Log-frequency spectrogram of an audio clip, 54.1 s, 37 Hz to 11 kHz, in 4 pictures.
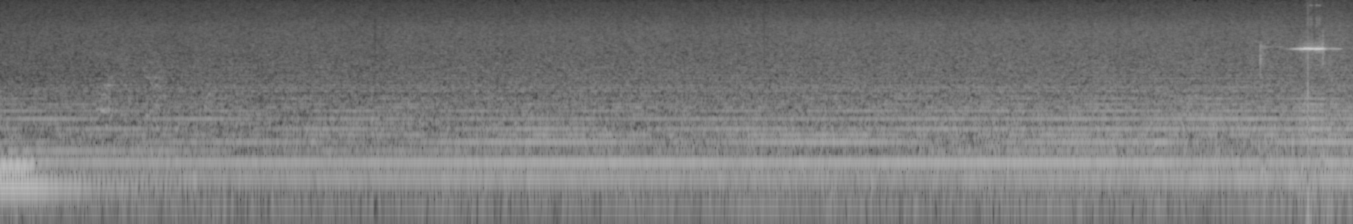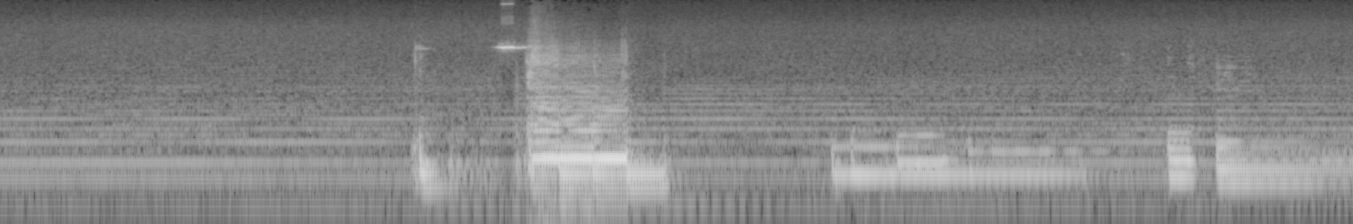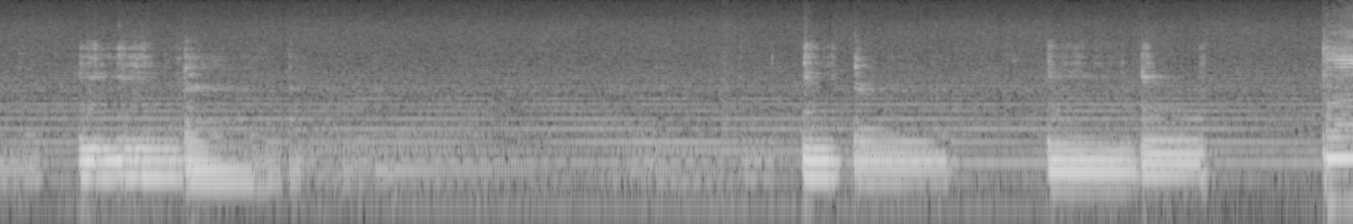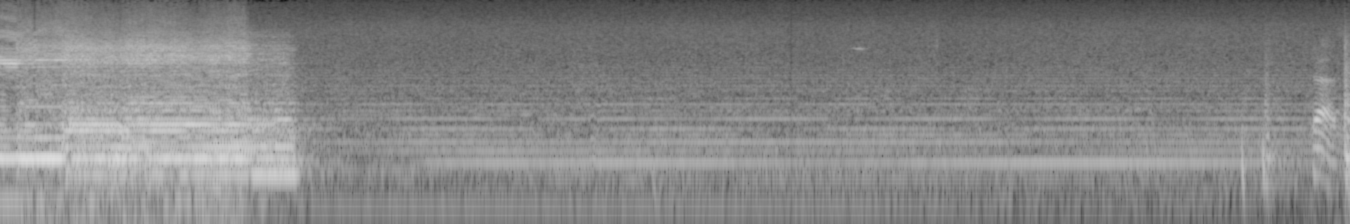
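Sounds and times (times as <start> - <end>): bass guitar notes: 0.0 - 0.7, 17.6 - 20.3, 21.8 - 36.6, 37.5 - 39.2, 40.3 - 44.0
amp hum: 0.0 - 54.0
distorted electric guitar chords: 0.0 - 54.0.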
